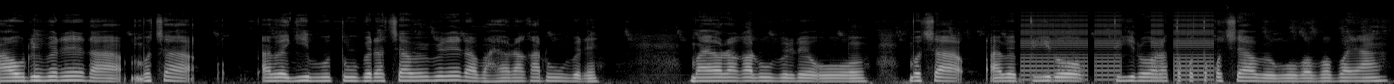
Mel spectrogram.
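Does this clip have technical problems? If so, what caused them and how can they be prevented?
Yes. From 10.21 to 12.14 s, just after "o vosa", GSM phone buzz appears: a nearby 2G phone transmitting data bursts 217 times a second, rectified by the audio circuit into a raspy buzz about 9 dB below the speech. A spectrogram shows evenly spaced harmonic lines at multiples of 217 Hz, and the waveform shows regular pulse trains. Keeping phones away from microphones and cables, or in airplane mode, prevents it.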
